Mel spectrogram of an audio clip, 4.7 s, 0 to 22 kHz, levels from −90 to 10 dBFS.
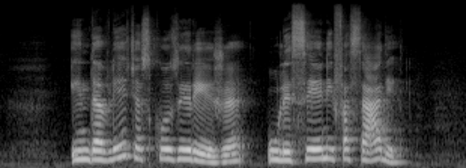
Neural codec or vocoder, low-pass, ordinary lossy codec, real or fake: none; 19.8 kHz; none; real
